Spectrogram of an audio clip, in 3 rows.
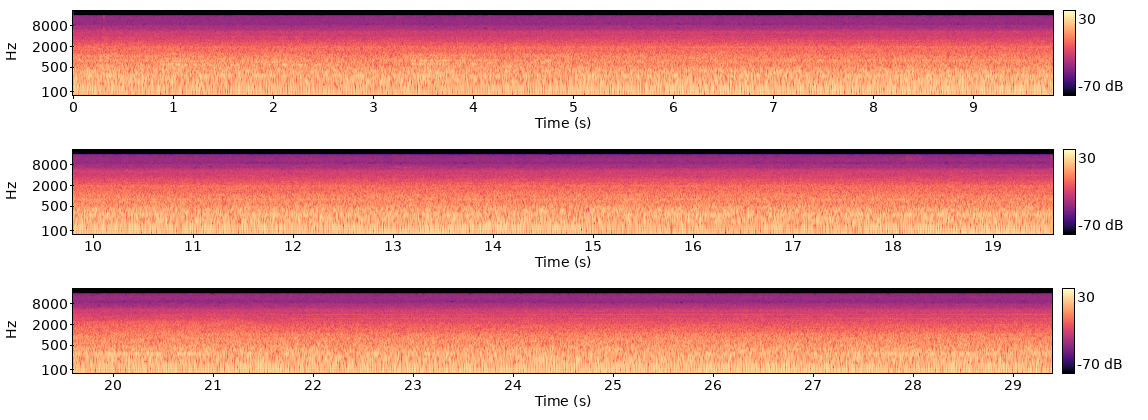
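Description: JR HC85 series hybrid diesel railcar standing at the platform, running at a standstill with a steady low hum.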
